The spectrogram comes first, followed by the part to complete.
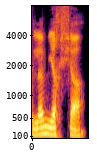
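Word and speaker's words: لم يخشى: اور لم یدعو تھا۔ یہ دیکھ لیجئے کہ الف یا اصل میں یا لکھا تو جاتا ہے یہاں پر یہ یا، لیکن پڑھی جائے گی الف، اور نطق کا اعتبار ہوتا ہے، جو آپ پروناؤنس کرتے ہیں تو اسی کا اعتبار ہوگا، تو یہاں پر مانا جائے گا کہ یہ الف ہے، تو لم یخشا۔ اسی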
